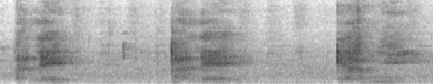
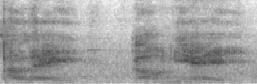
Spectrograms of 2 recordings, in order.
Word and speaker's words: Palais Garnier: Palais Garnier is how it's said in French, so in English you could say it as Palais Garnier. Palais Garnier, or in French, Palais Garnier.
